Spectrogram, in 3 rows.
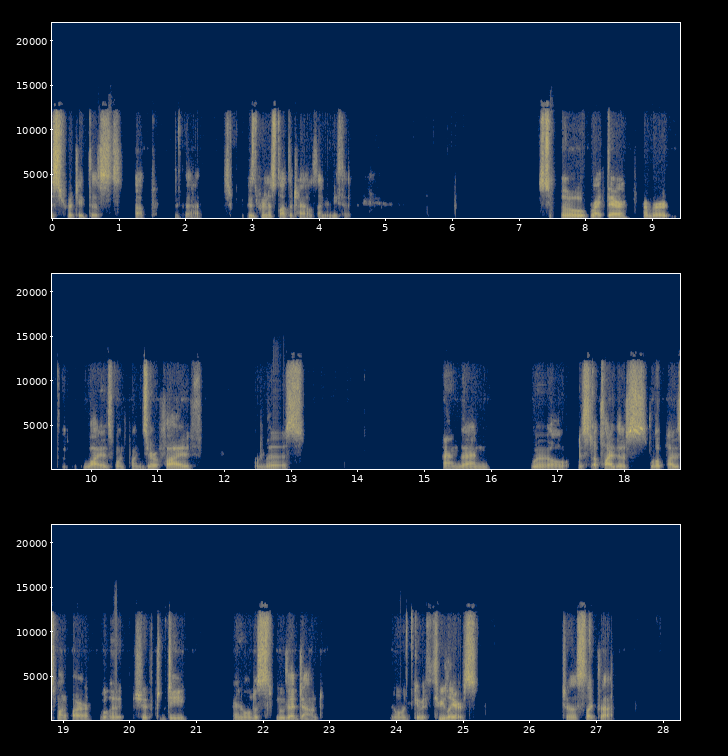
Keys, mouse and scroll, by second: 2.8 g, 18.2-25.0 drag, 21.3 shift+d, 25.0-28.2 shift+middle drag, 25.4 shift+d.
